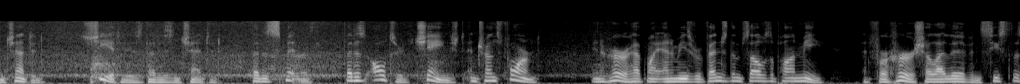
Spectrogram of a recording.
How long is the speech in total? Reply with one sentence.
You can hear the speech for 10 seconds altogether.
